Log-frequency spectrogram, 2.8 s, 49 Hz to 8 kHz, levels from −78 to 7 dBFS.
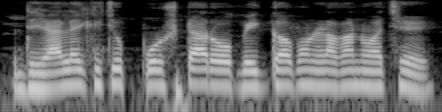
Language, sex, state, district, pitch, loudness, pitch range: Bengali, male, West Bengal, Cooch Behar, 165 Hz, -14 LUFS, 155-170 Hz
